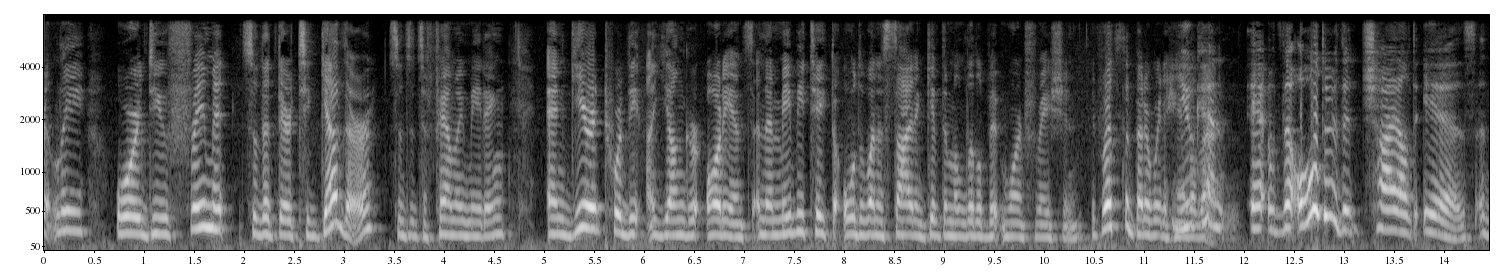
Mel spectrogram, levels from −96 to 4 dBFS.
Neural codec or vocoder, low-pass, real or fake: none; 7.2 kHz; real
